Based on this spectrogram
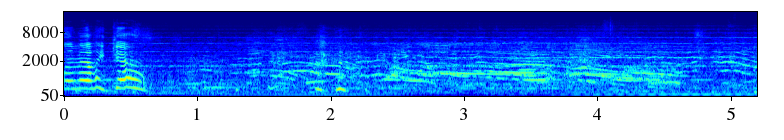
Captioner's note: civilians shouting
